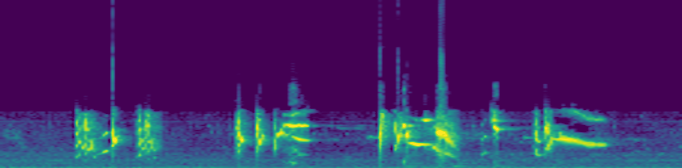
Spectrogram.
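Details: European goldfinch of the Algerian type giving twittering phrases: paired chirps, then clear whistles and sliding notes in irregular clusters, roughly one burst per second.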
